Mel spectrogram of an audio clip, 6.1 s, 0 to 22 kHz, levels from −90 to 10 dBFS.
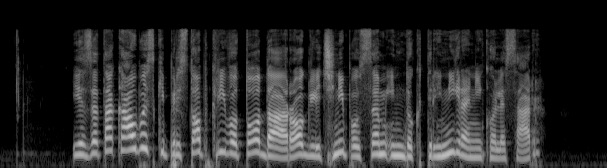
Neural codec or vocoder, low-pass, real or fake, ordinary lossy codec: none; none; real; none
